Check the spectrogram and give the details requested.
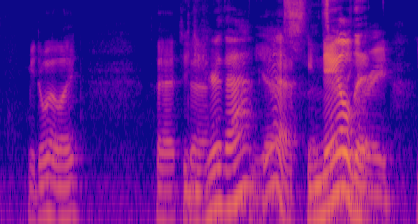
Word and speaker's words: Duole: So it's really awesome that there's groups like Duole. Did you hear that? Yes. You nailed it. Did I say that right? Excellent pronunciation.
